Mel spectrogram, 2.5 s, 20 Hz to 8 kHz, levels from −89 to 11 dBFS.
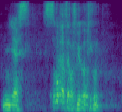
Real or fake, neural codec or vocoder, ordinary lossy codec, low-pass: fake; codec, 24 kHz, 1.5 kbps, HILCodec; AAC, 32 kbps; 7.2 kHz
